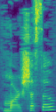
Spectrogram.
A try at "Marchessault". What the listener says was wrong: Chess. Not chess, like the game.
